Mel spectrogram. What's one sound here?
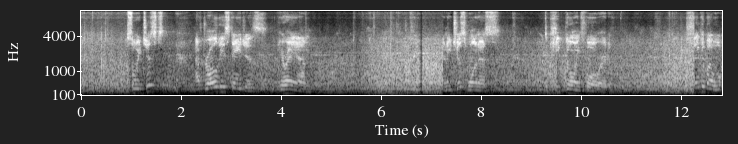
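A man speaks with animation through a loudspeaker outdoors.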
